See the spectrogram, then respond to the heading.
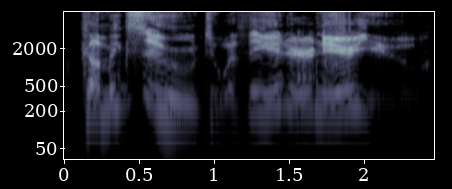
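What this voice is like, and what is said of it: Loud movie trailer announcer voice. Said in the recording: “You gotta say that tagline in your best movie guy voice ... You're yelling in the mic. ... you got all the way in the mic”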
